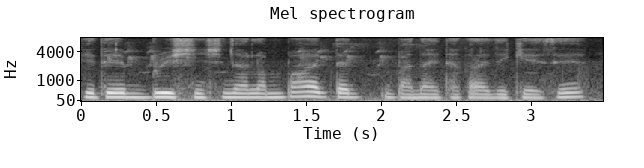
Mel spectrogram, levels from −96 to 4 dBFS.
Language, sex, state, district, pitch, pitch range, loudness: Nagamese, female, Nagaland, Dimapur, 190 Hz, 175-200 Hz, -17 LUFS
